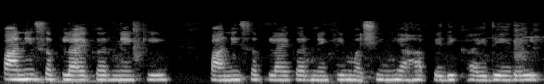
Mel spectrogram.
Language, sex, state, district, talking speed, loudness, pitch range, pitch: Hindi, female, Punjab, Fazilka, 155 wpm, -17 LUFS, 210-220 Hz, 215 Hz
